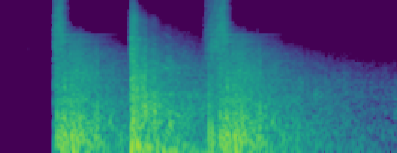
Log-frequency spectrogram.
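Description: Three booming explosions in quick succession, each a loud deep blast with a long rumbling decay trailing off at the end.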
